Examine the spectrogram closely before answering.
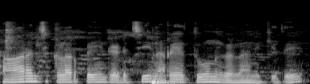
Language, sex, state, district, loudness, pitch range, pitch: Tamil, male, Tamil Nadu, Kanyakumari, -18 LUFS, 95-120 Hz, 110 Hz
